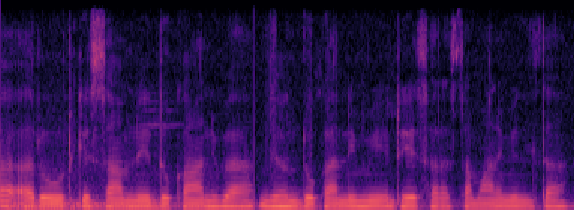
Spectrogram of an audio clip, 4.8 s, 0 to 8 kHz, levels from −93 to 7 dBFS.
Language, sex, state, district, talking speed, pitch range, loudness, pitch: Bhojpuri, female, Uttar Pradesh, Gorakhpur, 175 wpm, 170-180 Hz, -31 LUFS, 175 Hz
